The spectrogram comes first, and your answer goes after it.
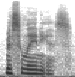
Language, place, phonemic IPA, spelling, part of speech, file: English, California, /ˌmɪsəˈleɪniəs/, miscellaneous, adjective, En-us-miscellaneous.ogg
- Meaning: 1. Consisting of a variety of ingredients or parts 2. Having diverse characteristics, abilities or appearances 3. Not in any other category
